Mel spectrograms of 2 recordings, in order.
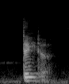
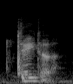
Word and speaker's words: Data: data look at this data what my name it is pronounced data oh you called me data what's the difference one is my name the other is not yeah I love that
